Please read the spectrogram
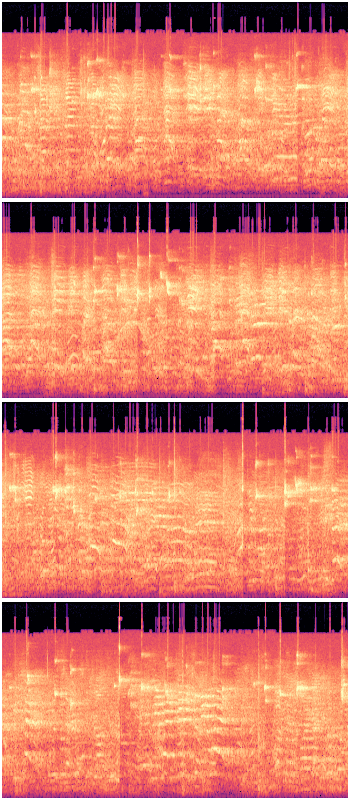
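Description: Basketball dribbling and bouncing on a gym's hardwood floor during a game, with continuous spectator chatter and shouts echoing through the hall.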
